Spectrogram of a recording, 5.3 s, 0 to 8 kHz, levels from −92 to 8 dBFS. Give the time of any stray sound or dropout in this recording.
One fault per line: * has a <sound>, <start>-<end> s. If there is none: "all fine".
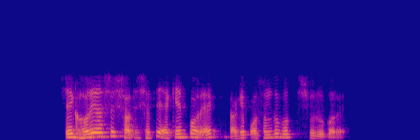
all fine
